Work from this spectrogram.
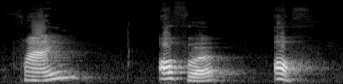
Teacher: The labiodental fricative is produced by bringing the lower lips into contact with the upper teeth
